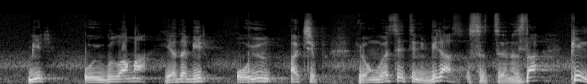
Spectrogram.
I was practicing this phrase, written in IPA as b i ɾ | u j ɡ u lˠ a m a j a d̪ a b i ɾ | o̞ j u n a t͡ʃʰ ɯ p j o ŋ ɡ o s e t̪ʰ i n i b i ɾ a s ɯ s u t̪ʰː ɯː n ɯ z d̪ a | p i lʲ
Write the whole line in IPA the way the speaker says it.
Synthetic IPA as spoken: b i ɾ | u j ɡ u lˠ a m a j a d̪ a b i ɾ | o̞ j u n a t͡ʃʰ ɯ p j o ŋ ɡ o s e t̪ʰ i n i b i ɾ a z ɯ s ɯ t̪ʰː ɯː n ɯ z d̪ a | p i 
